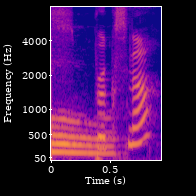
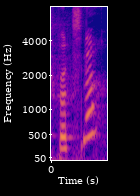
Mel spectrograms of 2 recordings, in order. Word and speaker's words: Bruxner: Name wrong, Abby. Oh. Grace Bruxna. Is that better? Yeah, it's brilliant. Perfect. How do you say it, Grace? You said it's just funny you said it in like an Australian accent. Was, yeah, because yeah. I said it wrong. So it's Grace Bruxner.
